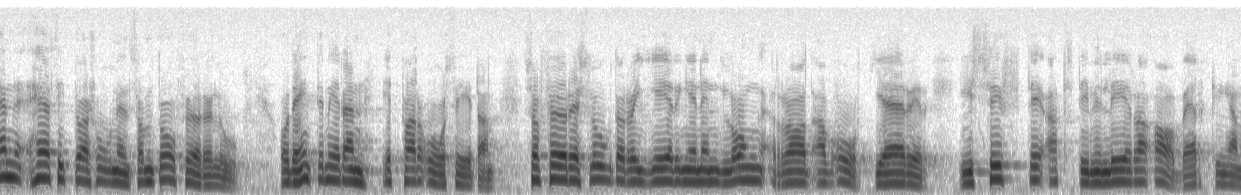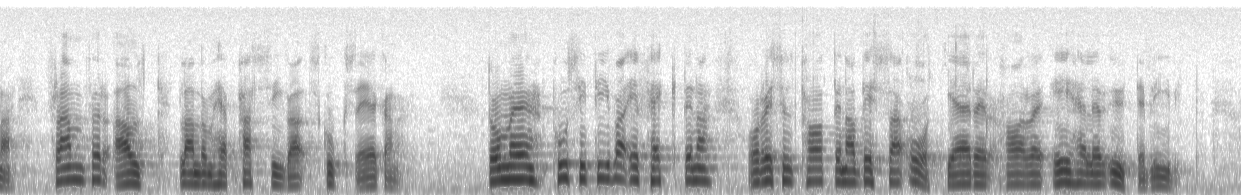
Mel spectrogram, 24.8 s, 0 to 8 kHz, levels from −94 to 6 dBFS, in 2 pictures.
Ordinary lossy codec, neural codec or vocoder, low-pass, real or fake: none; none; 7.2 kHz; real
